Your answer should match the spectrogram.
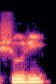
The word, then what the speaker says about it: Suri: have a town which in Bengal is called shuri but it's often written as Suri because that's how they say it in Indi and pasim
